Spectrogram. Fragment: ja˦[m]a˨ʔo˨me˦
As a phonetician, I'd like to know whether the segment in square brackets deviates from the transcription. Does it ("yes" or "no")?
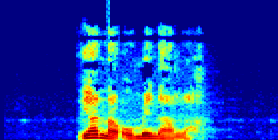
yes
